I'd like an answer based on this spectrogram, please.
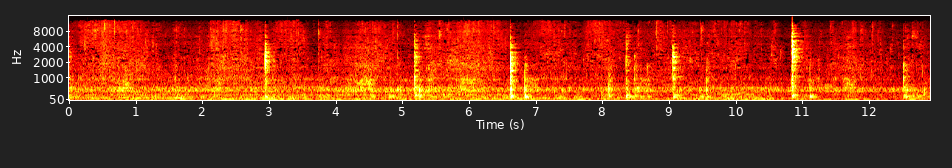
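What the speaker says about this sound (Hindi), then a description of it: "एक मिनट के लिए मैंने हल्का सा फ्राई किया है तमाम मसालों को छोलों के साथ" Chickpeas cooking with a mix of spices in a pan for spicy chickpea pulao, giving a steady close sizzle and frying hiss, with a spoon scraping and clinking against the pan at irregular moments.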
